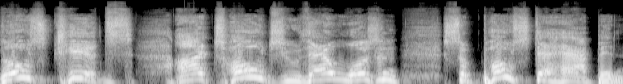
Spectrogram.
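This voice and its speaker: In a growling, put-on character voice, someone speaks at a very slow pace with very wide pitch swings. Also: man, extremely high pitch for a man. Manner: growling, menacing.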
